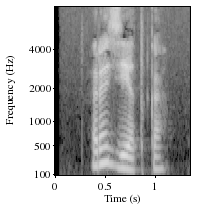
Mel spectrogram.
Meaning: 1. socket, outlet (opening for a plug) 2. female jack or socket for headphones 3. rosette 4. jam dish
- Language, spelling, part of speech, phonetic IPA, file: Russian, розетка, noun, [rɐˈzʲetkə], Ru-розетка.ogg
